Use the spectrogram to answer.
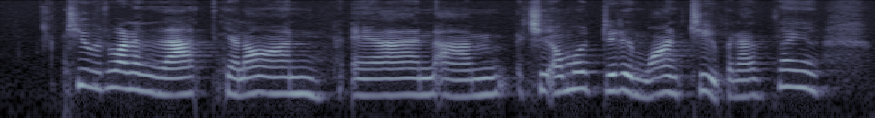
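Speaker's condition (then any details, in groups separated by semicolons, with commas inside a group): Deaf and hard of hearing; hearing aid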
